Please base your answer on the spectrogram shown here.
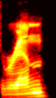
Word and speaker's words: Riam: See, his username is pronounced Rim, but I've always said it Riem, and then it just caught on, and I think even he says it Riem now, or I think even like Tax says it Riem.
